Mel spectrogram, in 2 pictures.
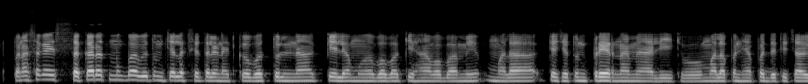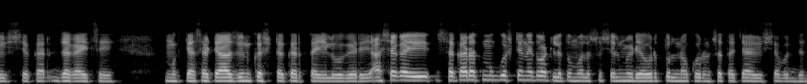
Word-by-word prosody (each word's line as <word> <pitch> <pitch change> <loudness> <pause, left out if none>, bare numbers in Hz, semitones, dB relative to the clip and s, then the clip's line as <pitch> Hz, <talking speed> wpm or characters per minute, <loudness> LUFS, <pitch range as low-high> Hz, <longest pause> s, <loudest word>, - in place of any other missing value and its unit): पण 190 - -1
अशा 200 +3 -1
काही 225 -1 +2
सकारात्मक 210 +2 +2
बाबी 205 -3 +4
तुमच्या 185 -1 0
लक्षात 180 -1 -2
आल्या 170 -1 +2
नाहीत 160 -1 -3
का? 170 - 0
की - - +1
बाबा 165 - +3
तुलना 170 0 0 0.2
केल्यामुळं 165 -2 +1
बाबा, 165 0 +1
की 165 - -2
"हां 155 0 -3
बाबा 155 0 -1
मी 160 +1 -3 0.2
मला 160 0 +1 0.3
त्याच्यातून 170 -1 -1
प्रेरणा 165 -2 +6
मिळाली, 150 -1 -2
की 145 - -12
बाबा 145 0 -4
मला 160 0 +1
पण 160 -2 -3
ह्या 155 0 -3
पद्धतीचं 160 0 -2
आयुष्य 155 0 -1
कर 160 0 -2
जगायचंय. 155 -2 +1 0.5
मग 155 -1 -4
त्यासाठी 165 +1 +2
अजून 165 +1 +5
कष्ट 170 -1 0
करता 160 -1 -1
येईल 150 0 +1
वगैरे." 150 0 0
अशा 200 +5 +2
काही 185 -1 +6 0.2
सकारात्मक 200 +1 +2
गोष्टी 210 +1 -4
नाहीत 200 0 -2
वाटल्या 180 -4 0
तुम्हाला 170 -2 -3
सोशल 170 +1 -5
मीडियावर 160 -1 +2
तुलना 160 -2 -2
करून 155 -2 -3
स्वतःच्या 160 0 -3
आयुष्याबद्दल? 150 -1 -5
165 Hz, 195 wpm, -24 LUFS, 155-175 Hz, 0.5 s, प्रेरणा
